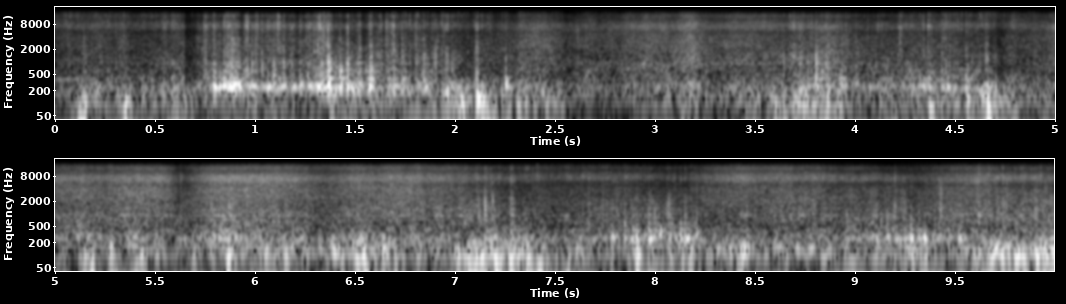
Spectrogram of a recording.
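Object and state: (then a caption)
Cable-knit scarf being scratched. Long pink nails on both hands scratch along the knit surface of a soft pink cable-knit scarf lying flat. A steady, quiet, bright scratching and rustling carries on without pause, with a fine crinkly texture that swells and eases throughout.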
